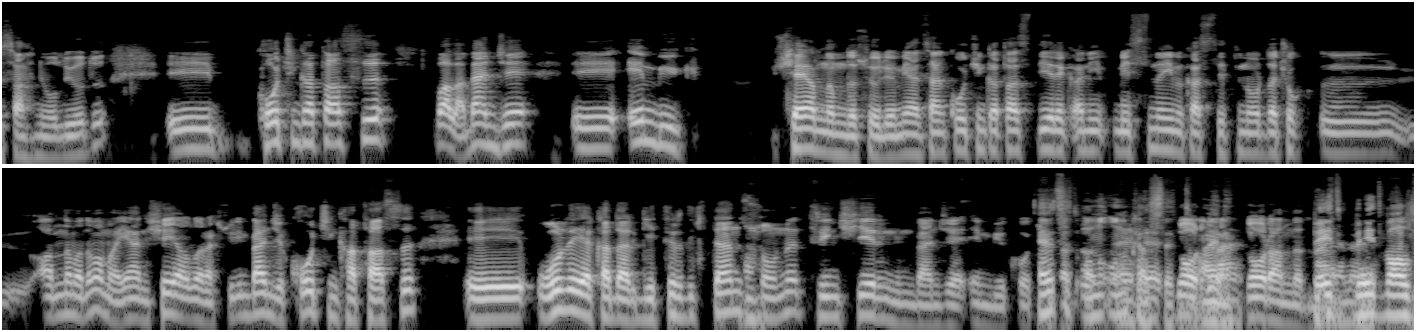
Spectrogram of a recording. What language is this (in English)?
Turkish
